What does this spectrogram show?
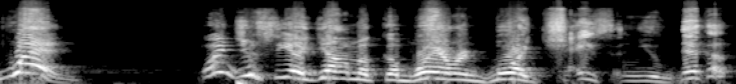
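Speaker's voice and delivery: high, loud disbelieving shout; incredulous challenge. Acted. Comic confronting the kid in the street, incredulous challenge. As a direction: yell the question in disbelief. Acted street argument being retold.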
